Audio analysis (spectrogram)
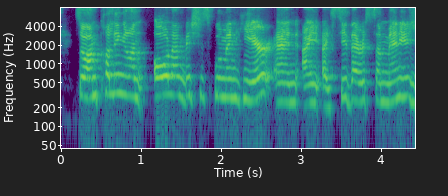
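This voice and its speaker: The speaker has a slight French accent and talks at a moderate pace. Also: woman. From France. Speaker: digital marketing consultant. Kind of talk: webinar presentation. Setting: webinar video call. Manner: animated, many filler words.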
